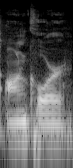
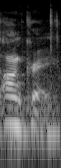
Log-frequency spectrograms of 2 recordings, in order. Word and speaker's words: Encre: He's like, it's Encre. He says like French for like the color black or something Yes.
